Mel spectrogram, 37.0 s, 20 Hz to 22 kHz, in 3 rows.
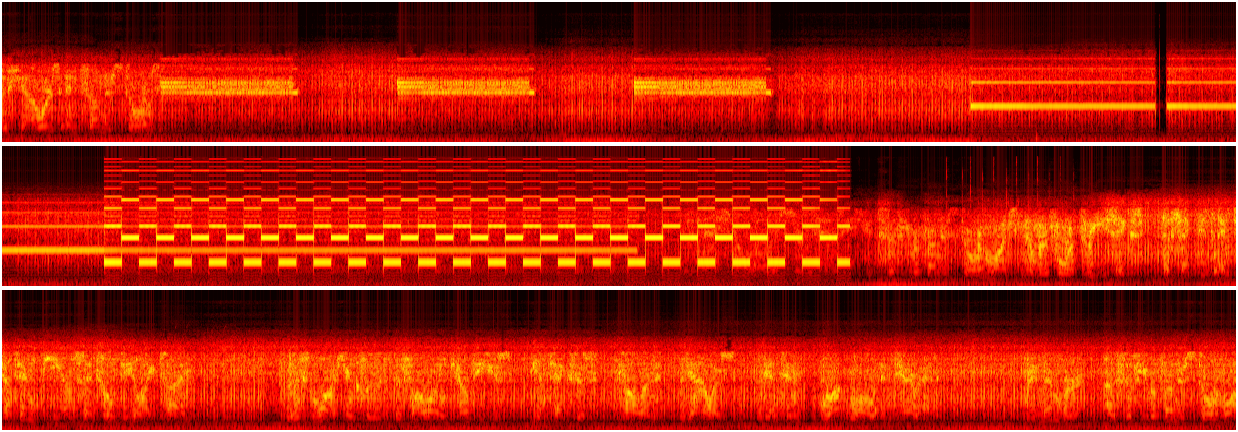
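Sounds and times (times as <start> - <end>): two-pitch alternating alarm: 9.7 - 20.9
steady warning alarm tone: 12.3 - 20.9
screeching digital header bursts: 13.4 - 20.9.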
